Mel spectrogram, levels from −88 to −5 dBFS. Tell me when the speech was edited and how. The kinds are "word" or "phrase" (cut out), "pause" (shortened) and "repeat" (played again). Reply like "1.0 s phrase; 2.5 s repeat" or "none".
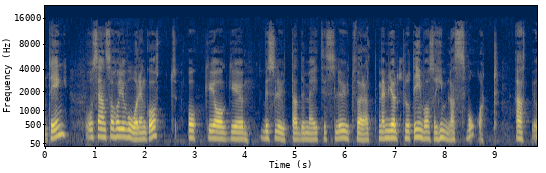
none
